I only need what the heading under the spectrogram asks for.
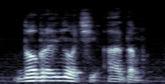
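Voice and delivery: plain reading voice

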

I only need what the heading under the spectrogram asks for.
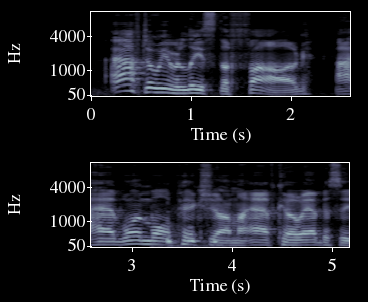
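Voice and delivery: Southern cartoon drawl, "fog" stretched out. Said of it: "I will be reading [name] as Foghorn Leghorn".

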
